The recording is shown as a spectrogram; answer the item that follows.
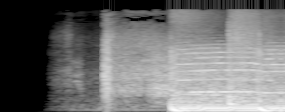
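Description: A rock song begins: after a short silence, a brief noisy sound effect comes in just before a second in, then the full band with heavy bass and guitar starts loudly about a second and a half in.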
